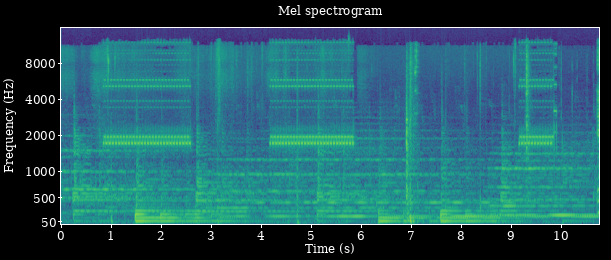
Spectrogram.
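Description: Mobile phone ringing with an electronic ringtone: three bursts of a high steady tone, the last cut short as the call is answered, over background music.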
